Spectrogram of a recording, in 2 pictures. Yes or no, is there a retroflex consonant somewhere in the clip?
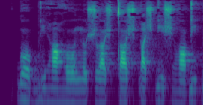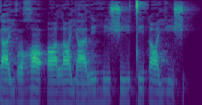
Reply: no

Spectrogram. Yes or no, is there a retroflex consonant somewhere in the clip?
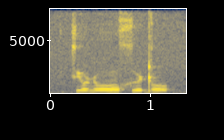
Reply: yes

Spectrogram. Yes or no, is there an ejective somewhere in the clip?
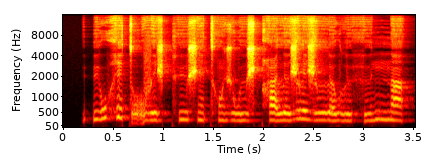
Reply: no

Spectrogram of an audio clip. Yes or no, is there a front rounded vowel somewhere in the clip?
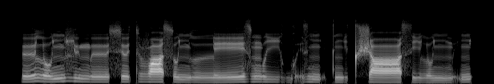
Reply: yes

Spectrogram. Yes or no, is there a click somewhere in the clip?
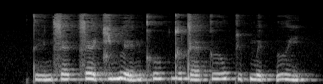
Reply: no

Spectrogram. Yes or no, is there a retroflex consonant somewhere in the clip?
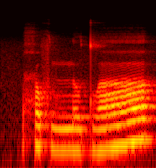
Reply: no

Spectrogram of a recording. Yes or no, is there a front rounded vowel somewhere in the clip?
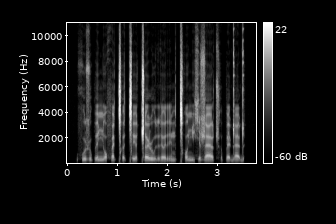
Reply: no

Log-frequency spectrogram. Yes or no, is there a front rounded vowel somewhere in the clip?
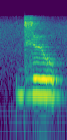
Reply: yes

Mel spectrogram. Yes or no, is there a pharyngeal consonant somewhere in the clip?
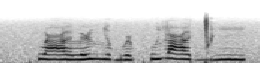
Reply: yes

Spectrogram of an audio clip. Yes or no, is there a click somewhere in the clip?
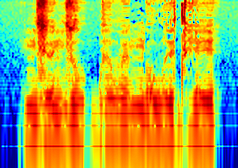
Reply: no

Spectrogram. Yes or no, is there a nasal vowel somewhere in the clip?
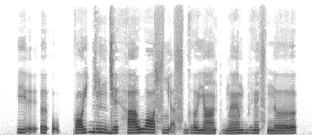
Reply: yes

